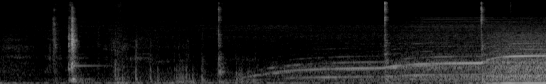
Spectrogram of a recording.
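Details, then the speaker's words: 1963 Ford F100 stepside truck, aftermarket-installed heater: blower motor whirr rises then settles into a smooth even hum; the heater works normally. "um a heater was installed and it works"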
